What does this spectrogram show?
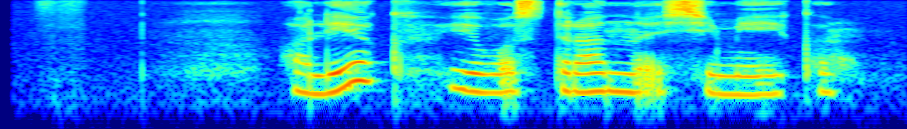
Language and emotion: Russian, sad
